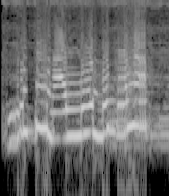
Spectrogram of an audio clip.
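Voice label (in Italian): "diritti", Italian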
